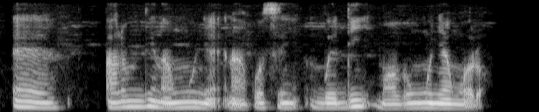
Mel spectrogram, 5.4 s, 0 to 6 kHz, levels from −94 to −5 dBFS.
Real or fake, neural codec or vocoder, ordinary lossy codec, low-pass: real; none; none; 5.4 kHz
